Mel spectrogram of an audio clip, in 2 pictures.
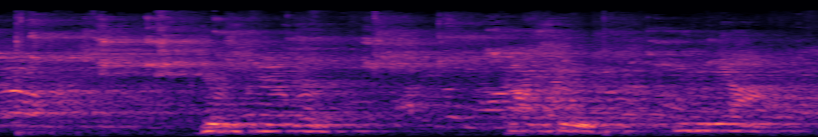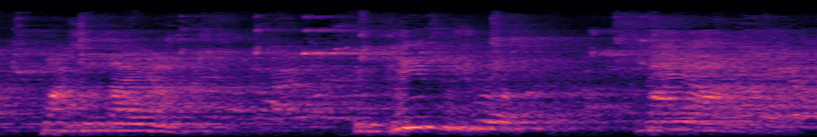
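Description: A basketball being dribbled on a hard court floor, with players' voices calling out loudly over it in several short shouts.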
